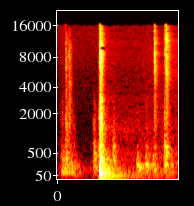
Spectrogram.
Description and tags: car door open peugeot 307
peugeot 307 door open
car, door, lock, unlock, vehicle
